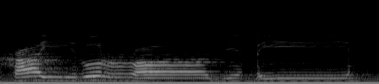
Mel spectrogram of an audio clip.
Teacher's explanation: well tanwin bertemu dengan huruf Roro Hai bacaan Idgham bilagunnah sekarang bacanya langsung masuk ke huruf roh tidak boleh mendengung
